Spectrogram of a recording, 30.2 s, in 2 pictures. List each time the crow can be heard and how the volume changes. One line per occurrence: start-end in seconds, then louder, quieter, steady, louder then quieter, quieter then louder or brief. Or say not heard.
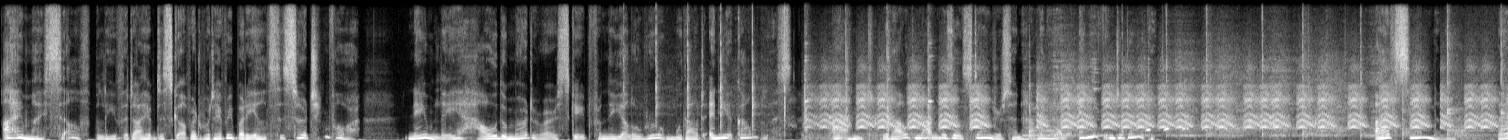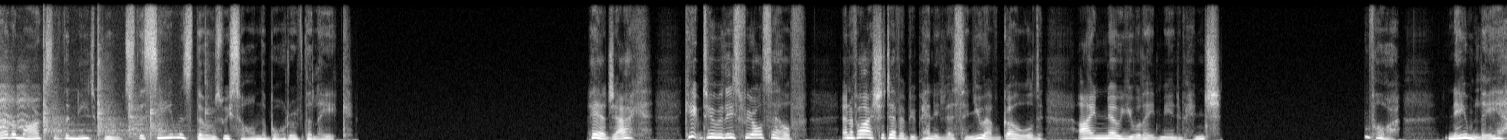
7.9-15.5 steady.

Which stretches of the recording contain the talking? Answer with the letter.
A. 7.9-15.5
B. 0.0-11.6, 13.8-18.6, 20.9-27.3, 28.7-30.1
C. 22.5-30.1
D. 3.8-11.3
B.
